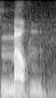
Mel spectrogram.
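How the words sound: The middle t is dropped, Colorado style.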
